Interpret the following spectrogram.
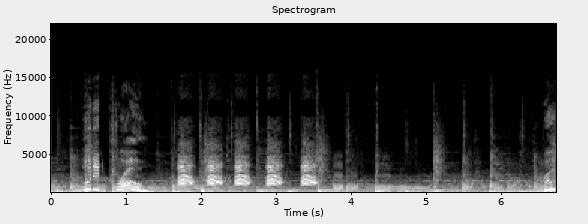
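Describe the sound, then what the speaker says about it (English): A hooded crow gives a run of harsh, repeated caws, loud and close, over a bright musical backing. "Hooded crow."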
